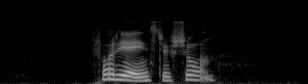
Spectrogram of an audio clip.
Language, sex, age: Norwegian, female, 48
